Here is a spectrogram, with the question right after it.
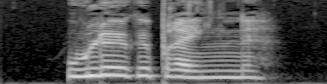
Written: ulykkebringende

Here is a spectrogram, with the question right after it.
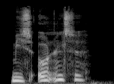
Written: misundelse

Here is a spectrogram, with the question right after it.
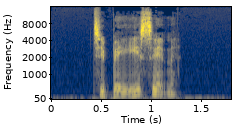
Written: TILBAGESEND

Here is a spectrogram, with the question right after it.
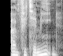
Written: AMFETAMIN

